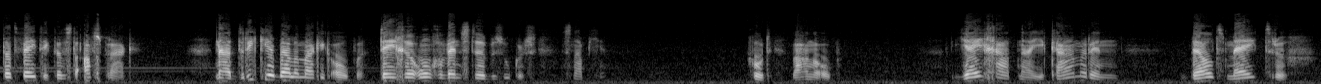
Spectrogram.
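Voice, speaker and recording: An actor playing a sinister, persistent phone stalker in a Dutch radio play, talking in a pompous, wordy, coolly controlling way. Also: male voice, on the high side, lively intonation, unhurried, long pauses, sharp tone, no room sound, exaggerated voice, poor audio. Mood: controlling, menacing.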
